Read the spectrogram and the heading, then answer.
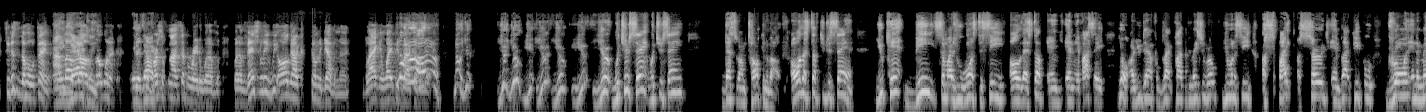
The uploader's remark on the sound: on Zoom call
